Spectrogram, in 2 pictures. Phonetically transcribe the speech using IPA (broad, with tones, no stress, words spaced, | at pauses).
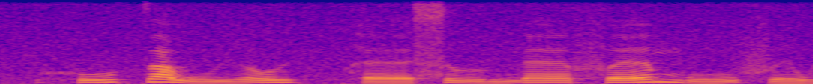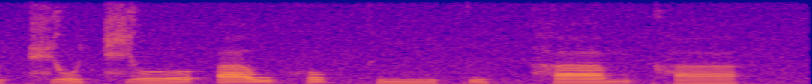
huː˧˥t̪a˥˨wʋi˩˧ə̯ʋi˧˥k̚ pʰɛː˩sɯː˧˩ŋɛː˧fɛː˧˥ muː˩˧fe˩w t͡ɕo˩˧t͡ɕɤː˩˧ʔa˧who˧k̚ ʔiː˩t̪i˧˩k̚haː˧m kʰa˩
